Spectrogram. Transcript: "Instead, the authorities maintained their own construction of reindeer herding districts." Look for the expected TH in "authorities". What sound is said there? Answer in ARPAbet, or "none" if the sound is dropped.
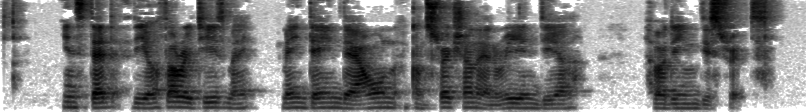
TH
